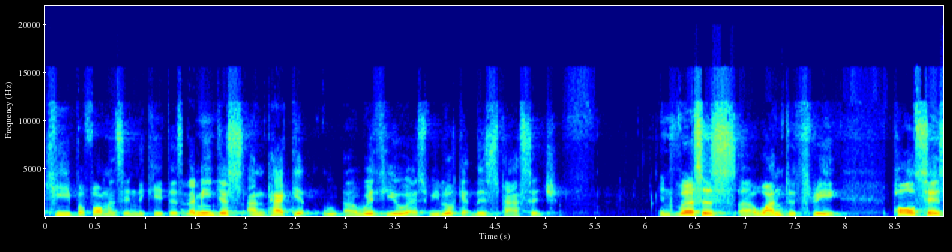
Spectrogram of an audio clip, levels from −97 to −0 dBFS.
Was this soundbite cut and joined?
yes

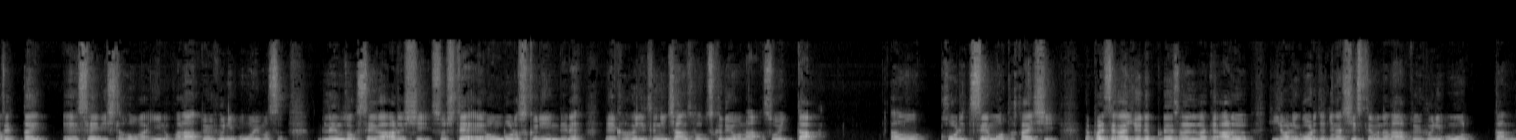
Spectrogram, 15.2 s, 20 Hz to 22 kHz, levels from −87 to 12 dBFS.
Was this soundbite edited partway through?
yes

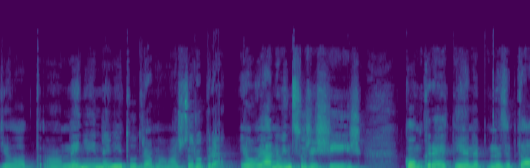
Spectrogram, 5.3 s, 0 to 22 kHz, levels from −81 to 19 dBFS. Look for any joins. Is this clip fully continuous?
yes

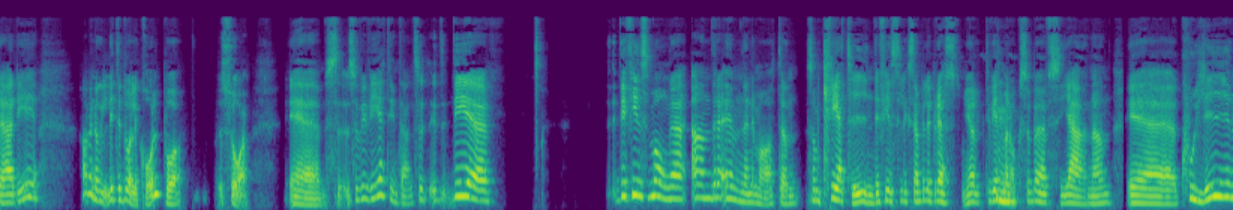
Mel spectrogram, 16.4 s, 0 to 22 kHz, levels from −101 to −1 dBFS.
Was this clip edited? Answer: yes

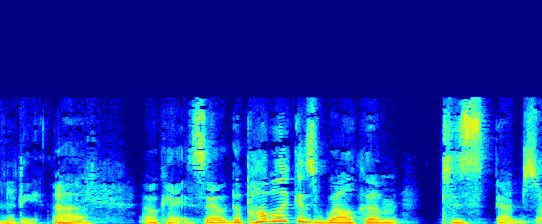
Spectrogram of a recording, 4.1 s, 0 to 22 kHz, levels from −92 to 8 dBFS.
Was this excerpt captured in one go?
yes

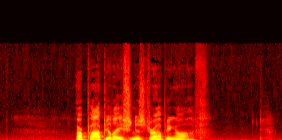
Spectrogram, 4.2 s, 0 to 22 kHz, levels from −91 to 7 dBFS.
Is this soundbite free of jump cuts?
yes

